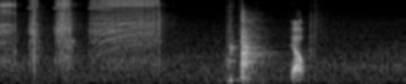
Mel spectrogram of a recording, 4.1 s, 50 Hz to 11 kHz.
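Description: Electric ratchet running as it spins out an oil pump bolt on a BMW M62TU V8, stopping about a second and a half in.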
